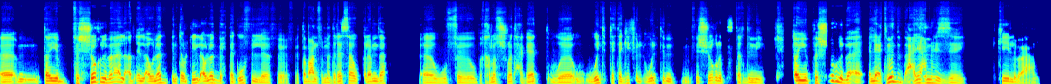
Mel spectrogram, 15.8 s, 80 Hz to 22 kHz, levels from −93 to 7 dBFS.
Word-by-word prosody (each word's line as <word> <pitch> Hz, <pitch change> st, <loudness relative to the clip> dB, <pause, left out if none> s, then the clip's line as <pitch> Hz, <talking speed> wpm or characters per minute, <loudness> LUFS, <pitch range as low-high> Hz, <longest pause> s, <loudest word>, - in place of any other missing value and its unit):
آمم 105 Hz, 0 st, +1 dB
طيب 125 Hz, -3 st, +5 dB
في -, -, -3 dB
الشُغل 190 Hz, +8 st, +6 dB
بقى 175 Hz, +2 st, +2 dB
الأد 110 Hz, +3 st, 0 dB
الأولاد 125 Hz, +6 st, +2 dB
أنت 110 Hz, +3 st, -1 dB
قُلتِ 105 Hz, +1 st, -3 dB
لي 155 Hz, -, +4 dB
الأولاد 155 Hz, -4 st, +3 dB
بيحتاجوه 125 Hz, +2 st, -2 dB
في 140 Hz, -4 st, -8 dB
ال 95 Hz, -5 st, -1 dB
في -, -, -8 dB
ف -, -, -18 dB
طبعًا 105 Hz, 0 st, 0 dB
في 95 Hz, -, -14 dB
المَدرسة 115 Hz, +8 st, -1 dB
والكلام 115 Hz, 0 st, -1 dB
ده 130 Hz, +2 st, -2 dB, 0.5 s
آآ 85 Hz, 0 st, -1 dB
وفي 85 Hz, 0 st, -4 dB
وبيخلّصوا 90 Hz, +3 st, -4 dB
شوية 105 Hz, 0 st, -2 dB
حاجات 110 Hz, +2 st, -3 dB
و 90 Hz, -1 st, -4 dB, 0.5 s
وأنتِ 150 Hz, +4 st, +3 dB
بتحتاجيه 120 Hz, +3 st, -4 dB
في 145 Hz, -, -12 dB
ال 110 Hz, -, -6 dB
وأنتِ 130 Hz, +3 st, -3 dB
م 110 Hz, -3 st, -2 dB, 0.3 s
في -, -, -20 dB
الشُغل 130 Hz, -1 st, -1 dB
بتستخدميه، 85 Hz, -6 st, -5 dB, 0.4 s
طيب 135 Hz, -1 st, +8 dB
في -, -, -12 dB
الشُغل 220 Hz, -, +4 dB
بقى 155 Hz, +1 st, -1 dB
الاعتماد 130 Hz, -, +5 dB
بيبقى 185 Hz, -2 st, -2 dB
عليه 160 Hz, +1 st, +2 dB
عامل 155 Hz, 0 st, 0 dB
إزاي، 90 Hz, -9 st, -4 dB, 0.4 s
احكي 120 Hz, -2 st, 0 dB
لي 100 Hz, -, -1 dB
بقى -, -, -2 dB
عنّه؟ -, -, -9 dB
115 Hz, 185 wpm, -22 LUFS, 100-135 Hz, 0.5 s, طيب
